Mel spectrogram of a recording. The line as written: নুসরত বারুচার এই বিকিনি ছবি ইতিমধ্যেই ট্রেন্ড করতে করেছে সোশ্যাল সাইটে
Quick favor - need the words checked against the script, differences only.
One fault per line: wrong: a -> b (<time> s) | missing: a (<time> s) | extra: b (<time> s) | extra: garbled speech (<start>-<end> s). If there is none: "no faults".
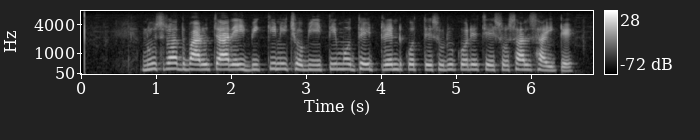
extra: শুরু (4.7 s)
